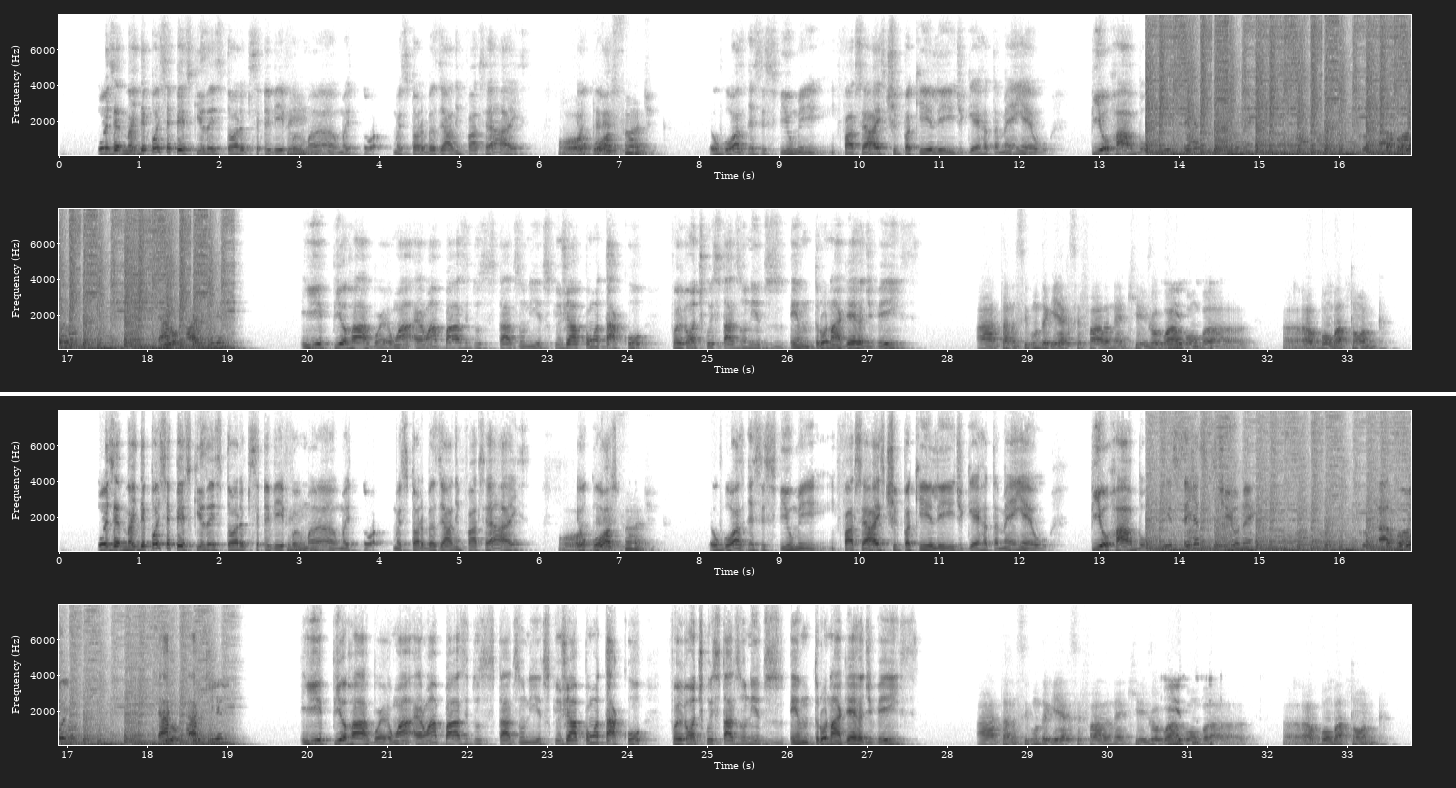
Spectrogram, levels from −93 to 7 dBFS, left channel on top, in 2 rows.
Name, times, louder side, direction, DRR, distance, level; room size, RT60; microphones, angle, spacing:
voice 1, 0.5-5.7 6.5-6.9 8.1-9.6 9.8-12.3 12.9-15.0 16.5-17.0 18.1-19.0 19.9-24.2 24.6-27.4 30.7-31.2, right 4 dB, 80° right, 14 dB, 0.6 m, -27 dB
voice 2, 6.2-7.3 15.0-17.1 18.1-18.8 28.4-31.7 32.2-33.3, left 1 dB, 30° left, 3 dB, 1.7 m, -30 dB
sound 1, 13.6-19.1, left 3 dB, 85° left, 0.9 m, -26 dB
8.5 x 5.1 x 4.3 m, 0.37 s
head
